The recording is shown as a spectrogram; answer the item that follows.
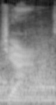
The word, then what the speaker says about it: Can: It says Can, but it's actually pronounced Jan, so there you go.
